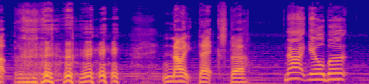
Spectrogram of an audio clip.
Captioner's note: chuckles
